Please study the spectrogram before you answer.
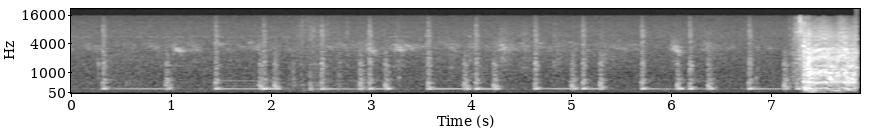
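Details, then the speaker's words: Ford F-250 XLT 7.3L IDI diesel: slow, uneven cranking with starter hum between compression beats, never firing. The glow plugs aren't working; a new glow plug wire harness is believed needed. "Come on, baby. Glow plugs aren't working."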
